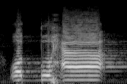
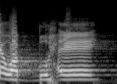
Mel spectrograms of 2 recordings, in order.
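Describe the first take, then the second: First: The word ends with an 'a' vowel. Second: The word ends with an 'e' vowel. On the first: "Yang satunya bisa mengucapkan kalimat begini" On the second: "nggak bisa mengucapkan a, bisanya e. Jadinya dia baca"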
